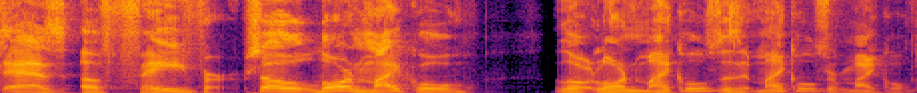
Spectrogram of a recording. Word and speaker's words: Michaels: So Lorne Michaels, is it Michaels or Michael? Lorne Michaels. That's not how you spell it.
